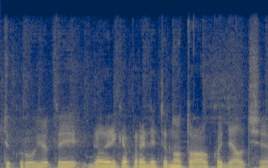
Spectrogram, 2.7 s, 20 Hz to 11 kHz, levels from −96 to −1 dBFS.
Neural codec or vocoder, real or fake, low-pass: vocoder, 44.1 kHz, 128 mel bands every 256 samples, BigVGAN v2; fake; 9.9 kHz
